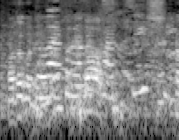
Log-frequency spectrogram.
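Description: People talking: voices throughout, with no other distinct sound standing out.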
